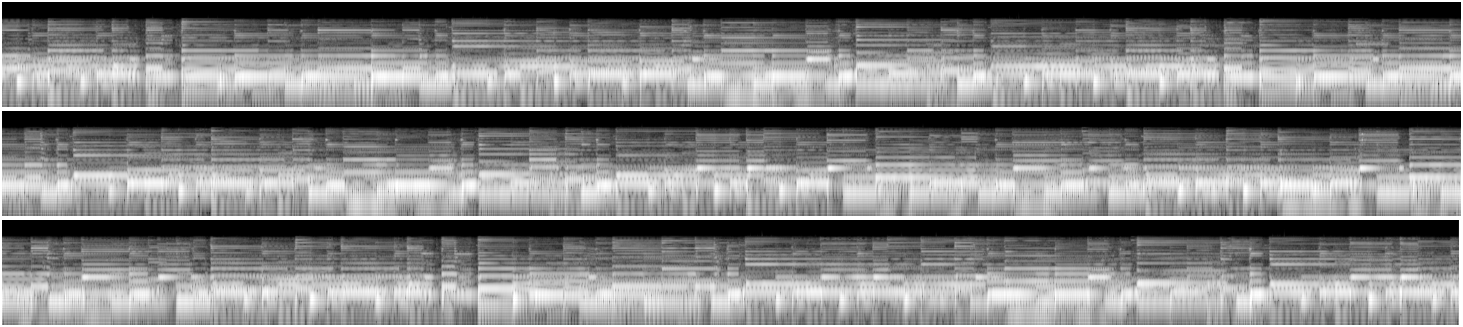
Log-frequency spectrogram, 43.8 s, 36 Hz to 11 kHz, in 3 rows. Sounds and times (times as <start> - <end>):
Music: 0.0 - 43.7.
